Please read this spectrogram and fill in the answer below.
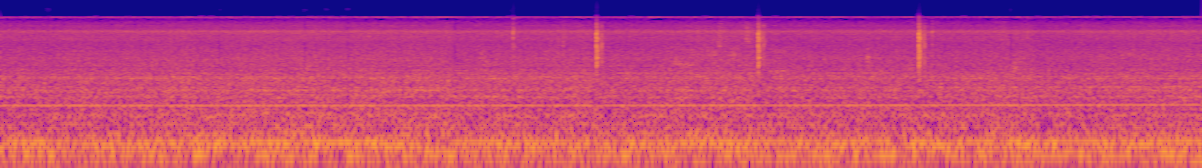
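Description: Fire engine driving, heard from inside the cab: a steady engine drone and road rumble. Three short clicks come about a second and a half apart in the middle.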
